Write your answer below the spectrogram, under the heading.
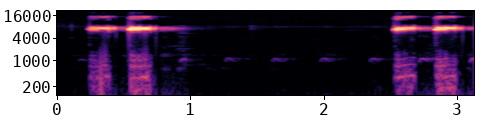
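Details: Lure recording of a female blue-crowned hanging parrot calling vigorously: paired sharp, piercing high squeaks, then a silent gap of about one and a half seconds before another pair. Soft regular ticking sounds underneath.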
